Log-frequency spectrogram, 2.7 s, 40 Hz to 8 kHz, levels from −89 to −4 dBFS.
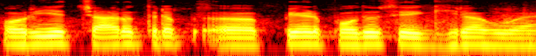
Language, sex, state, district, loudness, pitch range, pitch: Hindi, male, Jharkhand, Sahebganj, -21 LUFS, 120-130 Hz, 125 Hz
